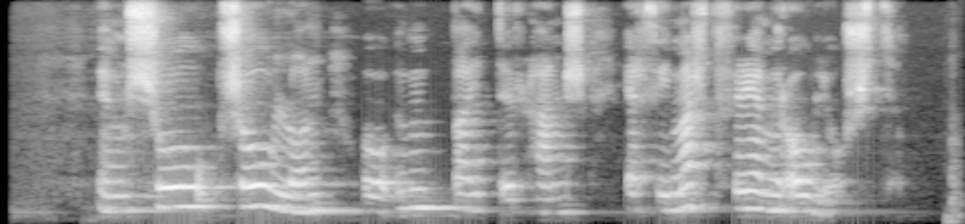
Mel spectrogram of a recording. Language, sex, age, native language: Icelandic, male, 18-19, Icelandic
